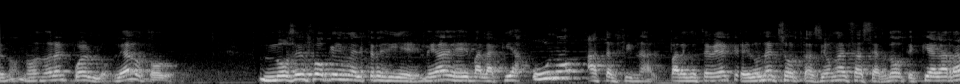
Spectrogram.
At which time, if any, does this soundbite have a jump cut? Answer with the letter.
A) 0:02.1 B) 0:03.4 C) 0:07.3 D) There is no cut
C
